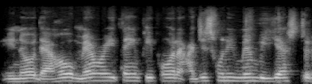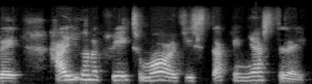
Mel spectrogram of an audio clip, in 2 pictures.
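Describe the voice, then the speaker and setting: A man's voice: a little high, fast talker. Slangy, emphatic American man talking casually. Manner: animated slangy philosophizing, emphatic repetition. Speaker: guest, street artist. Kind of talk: casual conversational talk and storytelling.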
